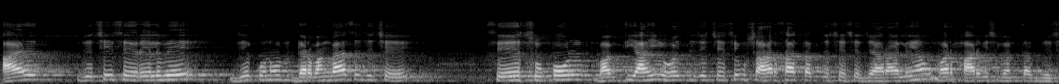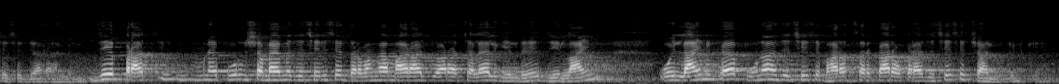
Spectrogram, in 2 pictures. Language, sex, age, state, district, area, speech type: Maithili, male, 45-60, Bihar, Supaul, rural, spontaneous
